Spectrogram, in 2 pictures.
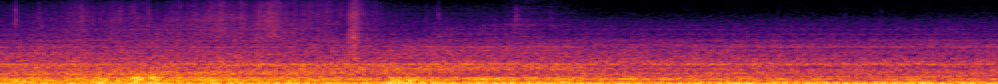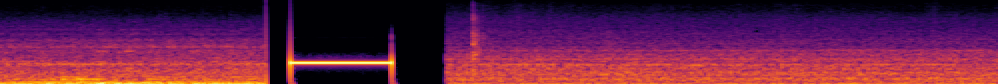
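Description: Low rumble of a sleeper train carriage running, heard from inside a berth. About six seconds in it cuts off for a short, loud, steady beep with silence around it, then a quieter carriage rumble resumes.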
